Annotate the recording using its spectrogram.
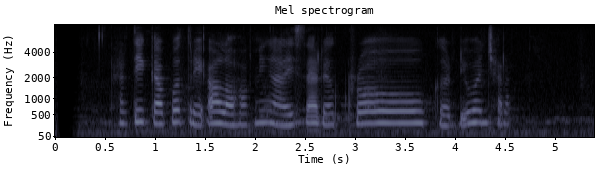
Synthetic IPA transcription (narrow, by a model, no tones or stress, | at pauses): ʔart̪ikapɔt̪ɾiʔɔlɔɦɔk̚niŋalisaɾilkɾokɨrdiwaɲt͡ʃaɾa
